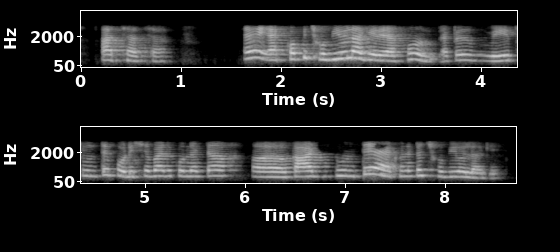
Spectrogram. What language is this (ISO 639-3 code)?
ben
